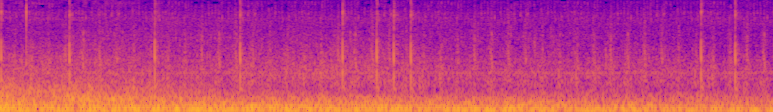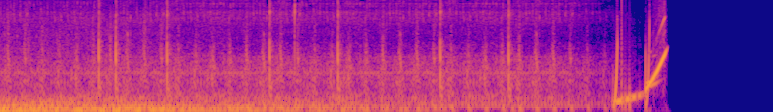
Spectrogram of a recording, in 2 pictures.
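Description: A train's engine rumbles low and slowly fades.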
